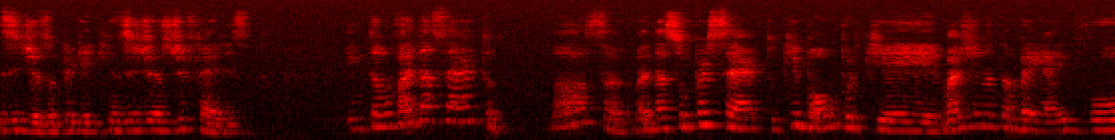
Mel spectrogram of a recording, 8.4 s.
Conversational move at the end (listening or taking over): listening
